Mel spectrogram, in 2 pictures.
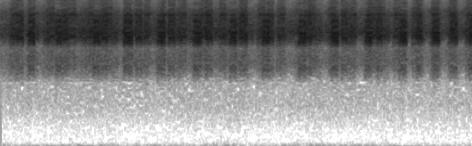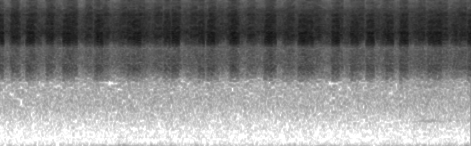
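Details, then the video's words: Midsummer cicada chorus from a pine forest in Greece, a loud high shrill drone broken into rapid rhythmic pulses, steady throughout without gaps or other animals. "Cicadas singing in midsummer - Nature sounds from the Greek fauna - Sounds of cicadas"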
